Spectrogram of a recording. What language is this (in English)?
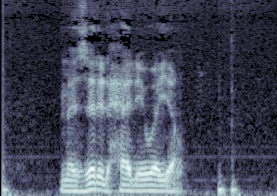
Kabyle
